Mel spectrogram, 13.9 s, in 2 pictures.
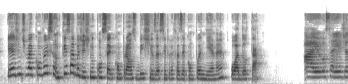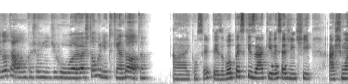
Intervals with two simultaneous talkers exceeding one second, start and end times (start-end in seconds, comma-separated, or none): none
